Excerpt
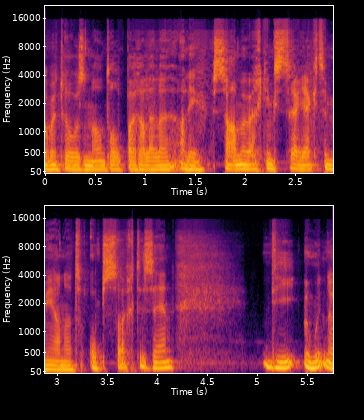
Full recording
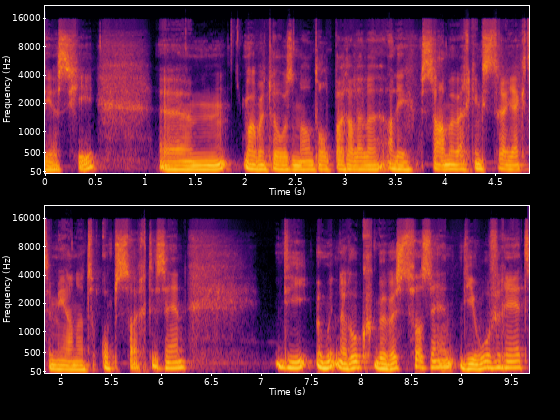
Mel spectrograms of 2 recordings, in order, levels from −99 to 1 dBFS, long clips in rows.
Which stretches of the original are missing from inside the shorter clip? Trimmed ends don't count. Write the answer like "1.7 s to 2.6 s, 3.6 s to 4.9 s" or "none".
none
